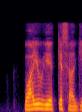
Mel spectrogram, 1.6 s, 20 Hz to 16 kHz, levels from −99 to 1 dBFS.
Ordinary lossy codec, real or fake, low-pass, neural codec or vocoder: none; fake; 7.2 kHz; codec, 16 kHz, 1.1 kbps, Voila-Tokenizer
